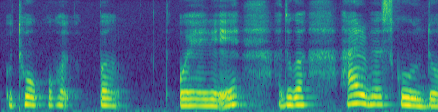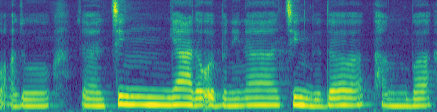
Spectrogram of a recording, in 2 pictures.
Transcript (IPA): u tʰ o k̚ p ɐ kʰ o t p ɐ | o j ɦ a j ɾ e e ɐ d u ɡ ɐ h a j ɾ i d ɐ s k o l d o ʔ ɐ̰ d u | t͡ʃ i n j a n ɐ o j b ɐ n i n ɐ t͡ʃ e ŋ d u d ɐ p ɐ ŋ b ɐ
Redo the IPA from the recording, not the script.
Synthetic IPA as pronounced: u tʰ o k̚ p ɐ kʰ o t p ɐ | o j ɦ a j ɾ e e ɐ d u ɡ ɐ h a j ɾ i b ɐ s k u l d o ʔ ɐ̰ d u | t͡ʃ i ŋ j a d ɐ o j b ɐ n i n ɐ t͡ʃ i ŋ d u d ɐ pʰ ɐ ŋ b ɐ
